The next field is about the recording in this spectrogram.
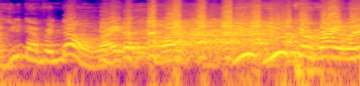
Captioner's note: laughter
